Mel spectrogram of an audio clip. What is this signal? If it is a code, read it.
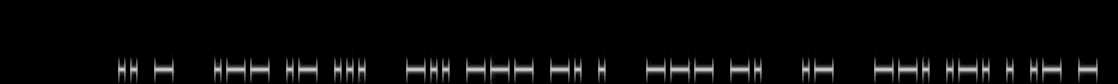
Morse code, heard as a keyed tone, about 20 wpm, 700 Hz. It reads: IT WAS DONE ON A GREAT
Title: Sentences from Top 1000 Words - Review Part 5 - 20wpm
